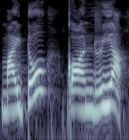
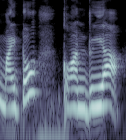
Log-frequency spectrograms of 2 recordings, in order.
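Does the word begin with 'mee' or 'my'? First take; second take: my; my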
